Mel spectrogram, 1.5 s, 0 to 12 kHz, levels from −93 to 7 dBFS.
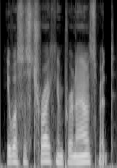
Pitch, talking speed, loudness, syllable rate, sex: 135 Hz, 205 wpm, -15 LUFS, 7.0 syllables/s, male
